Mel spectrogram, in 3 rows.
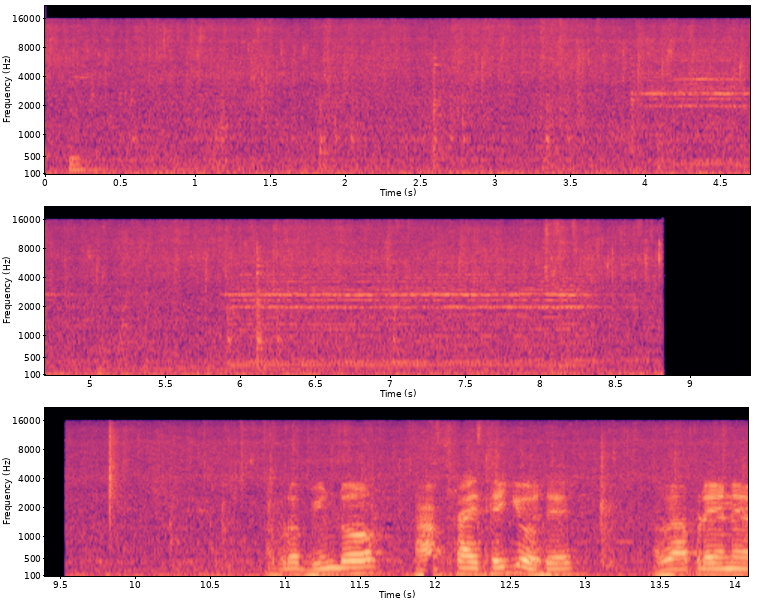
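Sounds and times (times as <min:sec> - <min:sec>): okra sizzling in hot oil: 0:00.0 - 0:08.8, 0:09.6 - 0:14.0
spatula stirring in pan: 0:00.2 - 0:07.2.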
